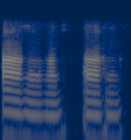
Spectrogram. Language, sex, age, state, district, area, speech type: Goan Konkani, male, 30-45, Goa, Canacona, rural, conversation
